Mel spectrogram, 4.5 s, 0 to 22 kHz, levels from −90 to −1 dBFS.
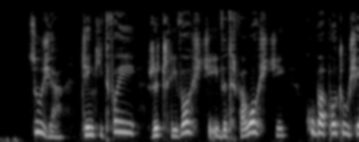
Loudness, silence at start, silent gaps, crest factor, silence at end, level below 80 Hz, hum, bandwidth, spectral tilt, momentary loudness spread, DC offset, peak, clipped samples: -34 LUFS; 0.35 s; none; 18 dB; 0 s; -74 dBFS; none; 16 kHz; -4 dB/octave; 11 LU; under 0.1%; -16 dBFS; under 0.1%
